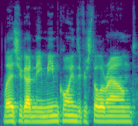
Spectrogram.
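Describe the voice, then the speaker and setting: A man casually hosting a livestream, rambling, laughing often and reading out viewer chat, his voice a little raspy. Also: mid-range voice, monotone, a little fast, dull audio. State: slightly raspy voice. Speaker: livestream host.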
